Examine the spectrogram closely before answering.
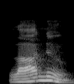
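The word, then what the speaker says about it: לנו: La nu.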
